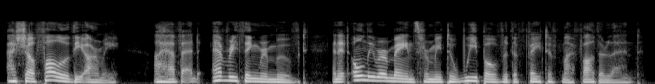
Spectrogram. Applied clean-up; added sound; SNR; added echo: none; none; none; none.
